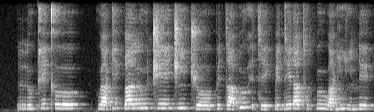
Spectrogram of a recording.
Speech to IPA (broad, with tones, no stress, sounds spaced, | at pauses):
r uː˨ kʼ eː˦ kʰ oː˦ | kʷ a˨ ɡ ɪ˦ ɡ͡b a˦ l uː˦ d͡ʒ eː˦ d͡ʒ ĩ˦ t͡ʃ oː˨ p ɪ˨ t a˨ ɓ uː˦ h ɪ˨ t͡s eː˨ k͡p ɪ˨˦ d eː˦ ɾ a˦˨ tʰ u˨ k͡p uː˦ w a˨ ɡ ĩ˦ ɣ ĩ˨ n ɪ˨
